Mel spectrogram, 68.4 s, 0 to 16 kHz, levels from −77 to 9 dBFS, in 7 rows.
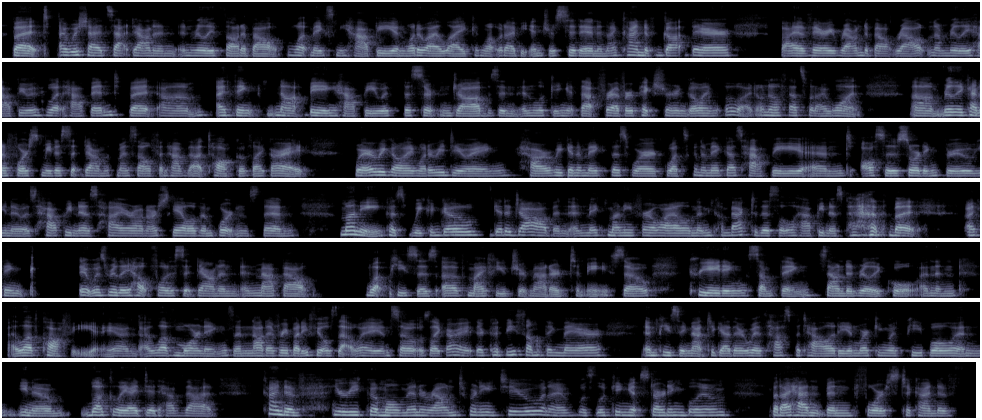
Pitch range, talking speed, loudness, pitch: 160-185 Hz, 220 wpm, -26 LUFS, 170 Hz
